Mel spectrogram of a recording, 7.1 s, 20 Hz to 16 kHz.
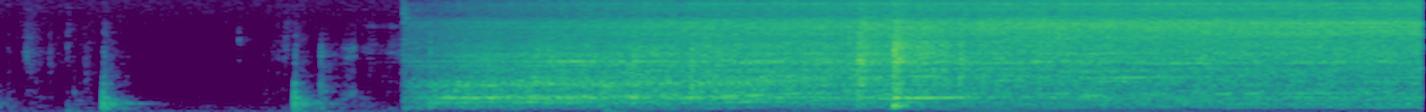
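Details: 1981 Rakieta 7M2 vacuum MD-010 motor, first run on reduced voltage through a regulator: quiet clicks, then a steady, even whir with a faint light rattle. The owner is unsure whether bearings or a spring make the noise; it runs smoothly.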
